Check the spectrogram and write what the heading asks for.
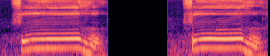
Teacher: Fi ini dibaca panjang karena ada ya mati sebelumnya baris bawah.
